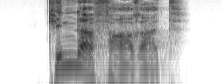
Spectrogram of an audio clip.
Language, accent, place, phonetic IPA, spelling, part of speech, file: German, Germany, Berlin, [ˈkɪndɐˌfaːɐ̯ʁaːt], Kinderfahrrad, noun, De-Kinderfahrrad.ogg
- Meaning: child's bicycle (a bicycle adapted for children's necessities)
